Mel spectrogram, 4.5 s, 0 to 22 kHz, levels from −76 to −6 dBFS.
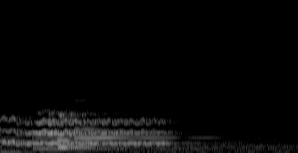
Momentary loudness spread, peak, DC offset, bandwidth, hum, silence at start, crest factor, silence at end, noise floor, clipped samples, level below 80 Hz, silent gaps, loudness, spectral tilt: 25 LU; -30 dBFS; under 0.1%; 11.5 kHz; none; 0 s; 20 dB; 0 s; -68 dBFS; under 0.1%; -70 dBFS; none; -47 LUFS; -9 dB/octave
